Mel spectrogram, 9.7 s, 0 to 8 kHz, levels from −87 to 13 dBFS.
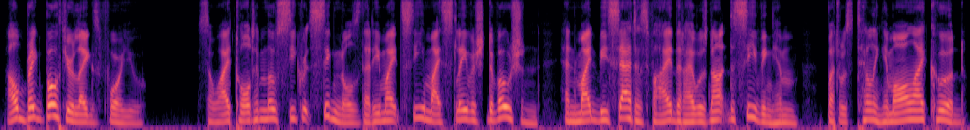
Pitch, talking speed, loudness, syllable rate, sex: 145 Hz, 235 wpm, -22 LUFS, 5.7 syllables/s, male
